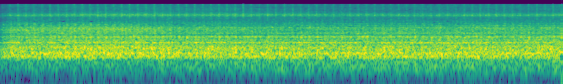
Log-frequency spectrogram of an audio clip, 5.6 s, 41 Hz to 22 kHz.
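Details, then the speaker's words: Honda Vario 150 scooter after repair (engine previously rebuilt with new piston, was rough and rattling before): steady even idle with fine fast mechanical patter, no knocking or rattling. "Dan ini ketika motor udah saya benerin. Seperti ini suaranya ya."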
